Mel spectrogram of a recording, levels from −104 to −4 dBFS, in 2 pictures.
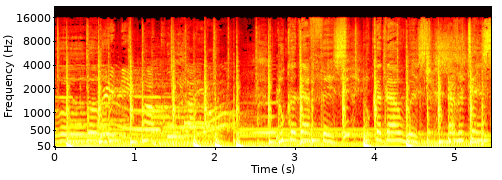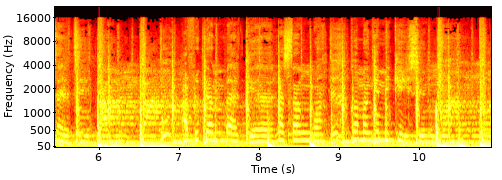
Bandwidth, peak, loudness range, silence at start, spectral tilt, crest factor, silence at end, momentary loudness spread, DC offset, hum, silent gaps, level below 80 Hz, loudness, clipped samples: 16.5 kHz; 0 dBFS; 1 LU; 0 s; -5 dB/octave; 12 dB; 0 s; 4 LU; 0.2%; none; none; -14 dBFS; -13 LUFS; under 0.1%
